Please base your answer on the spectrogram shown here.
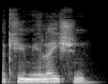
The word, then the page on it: accumulation: British English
